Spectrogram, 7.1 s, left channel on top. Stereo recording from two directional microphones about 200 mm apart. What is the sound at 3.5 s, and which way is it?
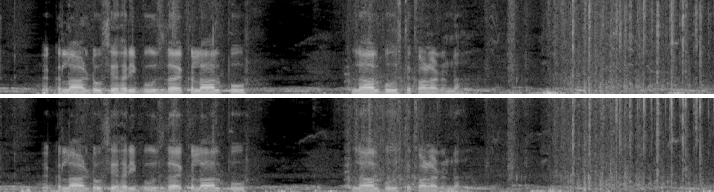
A man's voice, 35° left (ahead or behind).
